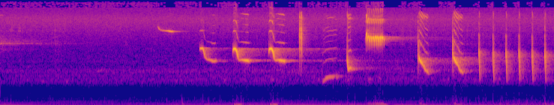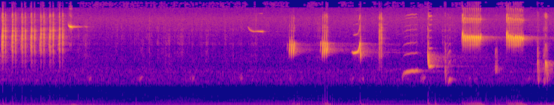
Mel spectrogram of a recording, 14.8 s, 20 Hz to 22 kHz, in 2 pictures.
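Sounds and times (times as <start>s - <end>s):
thrush nightingale singing varied phrases: 0.0s - 0.7s, 2.0s - 8.8s, 10.6s - 14.7s.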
